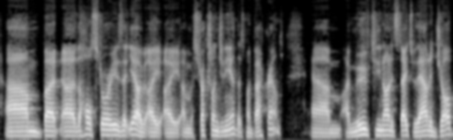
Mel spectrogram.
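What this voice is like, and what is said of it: Australian accent. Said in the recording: “my weird accent, originally from Australia”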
